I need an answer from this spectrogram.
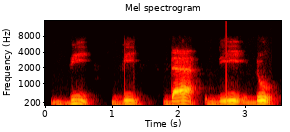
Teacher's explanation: bighairi tanafus ataupun tanpa ada angin. Tahan anginnya. Jangan ada angin mengalir.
